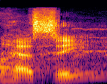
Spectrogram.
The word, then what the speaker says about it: Hesse: to go against uh they pronounced it hessie over the pa so we'll do the same so quentin hesse with his first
